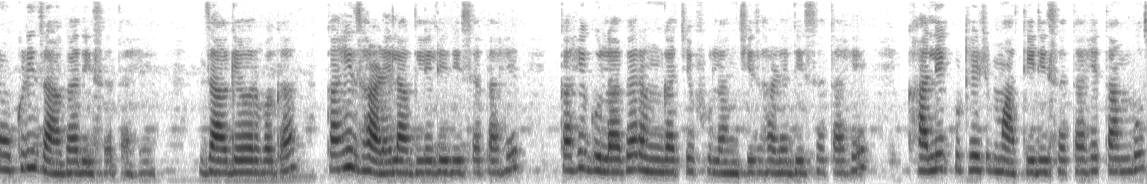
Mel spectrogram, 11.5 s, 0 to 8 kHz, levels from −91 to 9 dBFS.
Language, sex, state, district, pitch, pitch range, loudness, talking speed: Marathi, female, Maharashtra, Sindhudurg, 200 Hz, 195-230 Hz, -20 LUFS, 125 wpm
